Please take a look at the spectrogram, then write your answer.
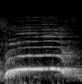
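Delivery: very high mock gasp of outrage; booing gasp. Comedian mimicking audience outrage at a name, shrill gasp. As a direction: squeal like an offended crowd member. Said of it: "some people go".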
